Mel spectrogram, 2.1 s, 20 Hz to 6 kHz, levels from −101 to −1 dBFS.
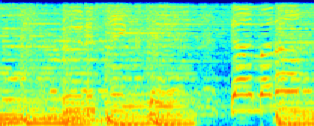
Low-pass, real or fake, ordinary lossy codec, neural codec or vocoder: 5.4 kHz; real; none; none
